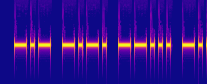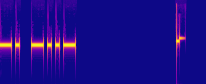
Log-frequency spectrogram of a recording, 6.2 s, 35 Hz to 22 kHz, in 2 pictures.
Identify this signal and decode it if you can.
Morse code, heard as a keyed tone, about 20 wpm, 700 Hz. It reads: KC7CX
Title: USA Callsign DE Callsign - 5 Characters - 20wpm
